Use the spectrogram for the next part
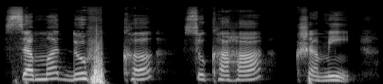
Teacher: सुखहाचा पूर्ण उच्चार करायचा, विसर्गाचा पूर्ण उच्चार. क्षमी विसर्गाच्या पुढे क्ष आला की विसर्गाचा पूर्ण उच्चार करतात, त्यामुळे सुखहा असा उच्चार करायचा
